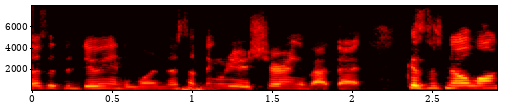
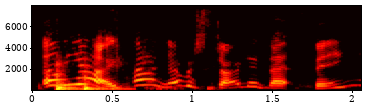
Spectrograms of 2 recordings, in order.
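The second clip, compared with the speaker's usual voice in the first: mock realization; 9 semitones higher than usual. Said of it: "I'm like".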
